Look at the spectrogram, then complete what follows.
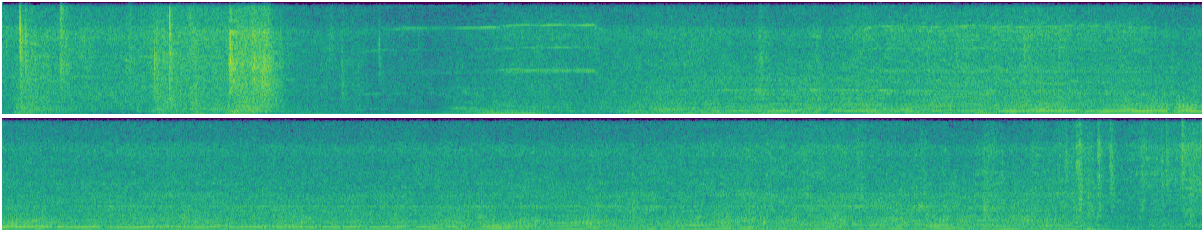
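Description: Mercury outboard jet motor revving up about two seconds in, holding high, steady revs, then dropping off just before the end. The jet pump is not getting a bite, which the owner first guesses is rocks in the intake. Before the motor rises there is rushing water and wind noise with a few knocks.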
